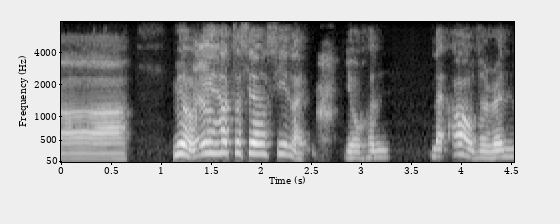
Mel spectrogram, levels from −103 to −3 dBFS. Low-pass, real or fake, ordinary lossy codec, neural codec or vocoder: none; fake; none; codec, 16 kHz, 8 kbps, FunCodec, trained on Chinese and English, 25 frames a second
